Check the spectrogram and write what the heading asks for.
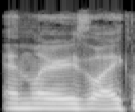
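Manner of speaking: ordinary talk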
